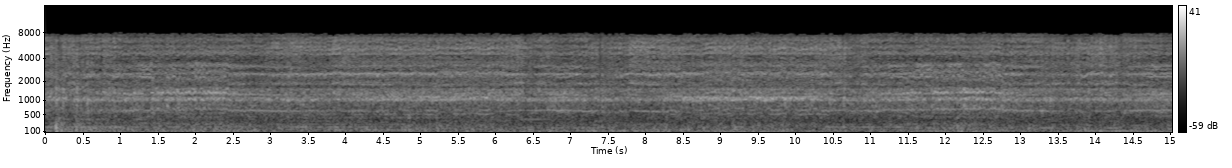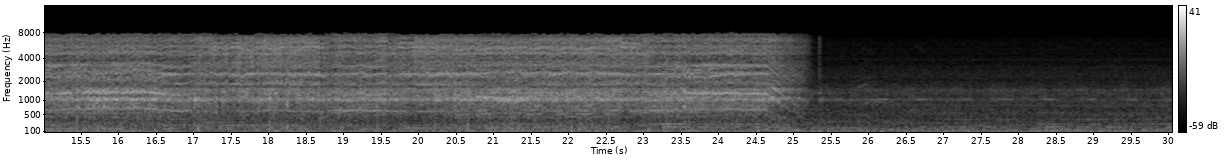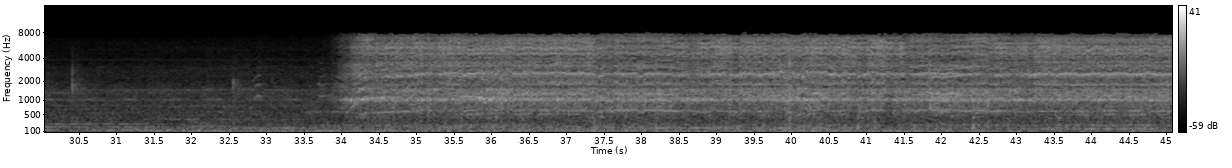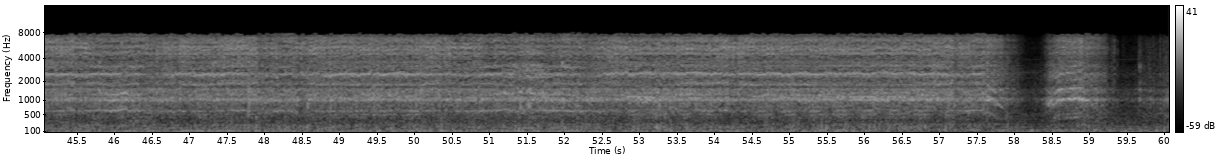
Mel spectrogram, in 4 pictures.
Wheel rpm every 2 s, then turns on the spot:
160, 160, 170, 160, 160, 160, 160, 160, 160, 160, 160, 160, 60, 0, 0, 0, 10, 130, 160, 160, 160, 160, 160, 160, 160, 160, 160, 160, 140, 40.
none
